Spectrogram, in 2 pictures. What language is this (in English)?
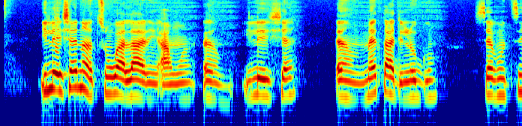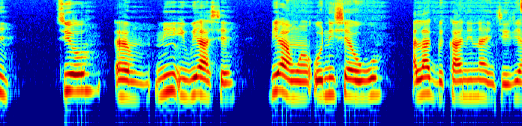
Yoruba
